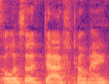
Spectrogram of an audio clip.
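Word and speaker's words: Allisa Thome: I'm pretty sure it's Allisa-Tome. T-H-O-M-E.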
